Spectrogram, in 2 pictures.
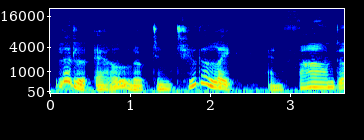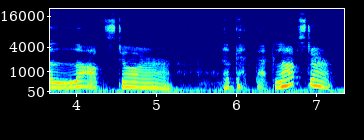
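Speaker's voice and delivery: usual speaking voice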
